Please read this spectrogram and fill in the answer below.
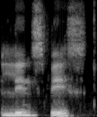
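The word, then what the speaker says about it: linspace: the line space function i believe it's pronounced lin space so what you need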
